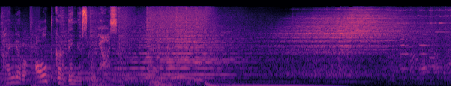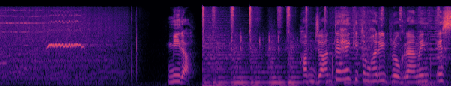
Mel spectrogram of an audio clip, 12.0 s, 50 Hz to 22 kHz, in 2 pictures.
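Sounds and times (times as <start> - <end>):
background music: 0.0 - 12.0
high whistle blast: 5.0 - 7.6.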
